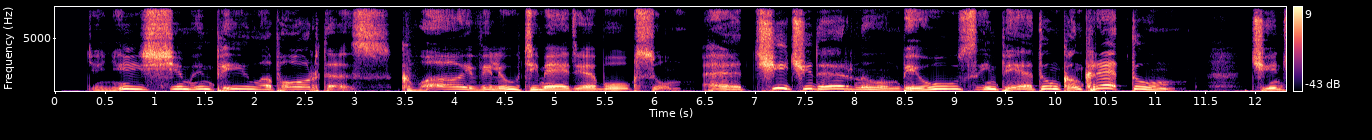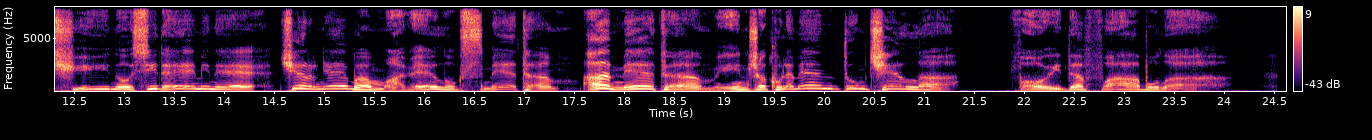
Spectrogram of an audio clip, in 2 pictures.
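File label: parody old man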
